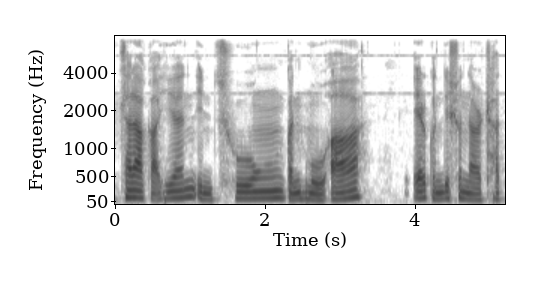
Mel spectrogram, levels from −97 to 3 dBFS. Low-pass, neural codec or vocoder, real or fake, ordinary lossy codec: 7.2 kHz; none; real; none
